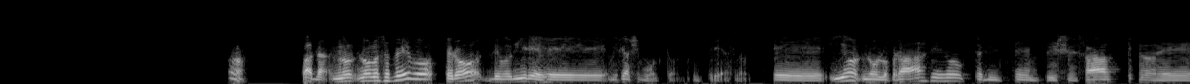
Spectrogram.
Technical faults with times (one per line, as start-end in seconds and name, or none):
0.00-11.91 RealAudio 14.4 codec
8.91-11.91 time-stretched section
